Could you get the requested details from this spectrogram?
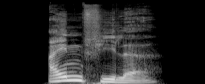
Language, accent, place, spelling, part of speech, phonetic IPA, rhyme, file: German, Germany, Berlin, einfiele, verb, [ˈaɪ̯nˌfiːlə], -aɪ̯nfiːlə, De-einfiele.ogg
- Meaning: first/third-person singular dependent subjunctive II of einfallen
